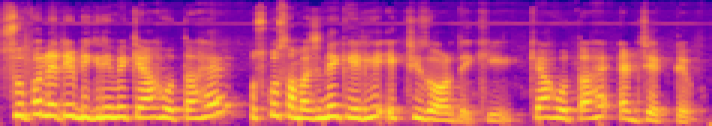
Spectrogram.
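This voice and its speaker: A woman gives an online English grammar lesson in a high, light voice. She explains patiently, step by step, and pauses often to check that her students are following. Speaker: English teacher.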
